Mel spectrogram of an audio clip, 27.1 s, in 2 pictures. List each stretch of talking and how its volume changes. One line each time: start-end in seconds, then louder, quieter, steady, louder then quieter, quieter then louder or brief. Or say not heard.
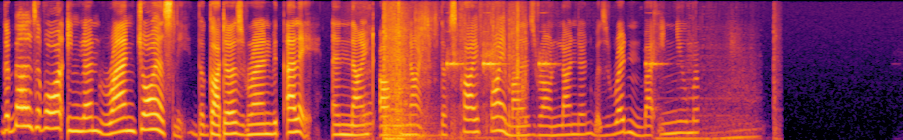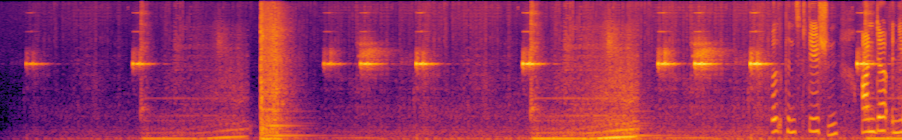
0.0-10.5 quieter
25.1-27.0 brief.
